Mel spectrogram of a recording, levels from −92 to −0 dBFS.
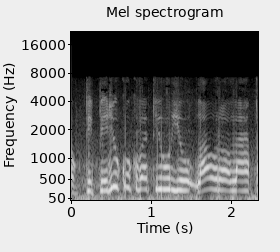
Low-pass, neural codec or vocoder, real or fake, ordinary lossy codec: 7.2 kHz; none; real; MP3, 48 kbps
